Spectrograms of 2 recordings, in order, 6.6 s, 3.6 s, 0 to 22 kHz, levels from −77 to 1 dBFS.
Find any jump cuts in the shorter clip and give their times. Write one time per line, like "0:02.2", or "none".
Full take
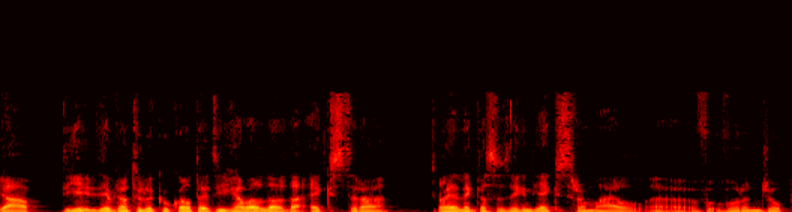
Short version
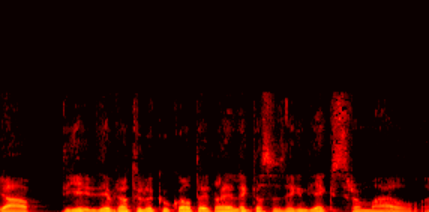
0:01.8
